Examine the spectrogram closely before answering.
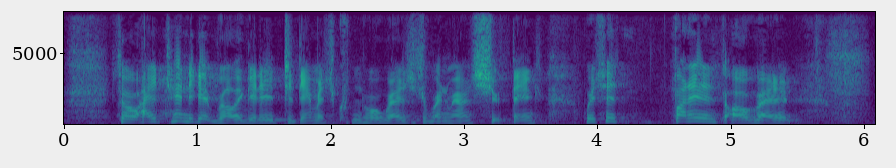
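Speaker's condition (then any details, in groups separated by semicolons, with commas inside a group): Deafness; uses American Sign Language, cannot follow game voice chat or spoken cues amid noise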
